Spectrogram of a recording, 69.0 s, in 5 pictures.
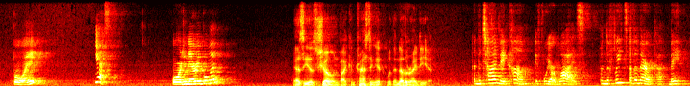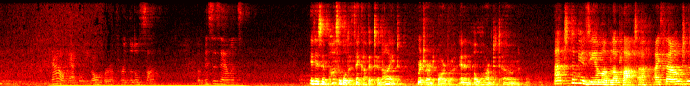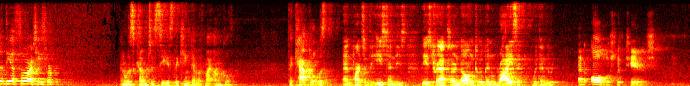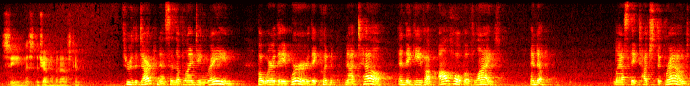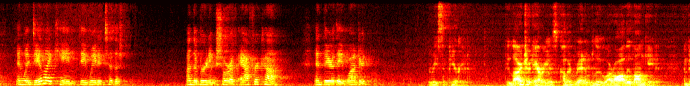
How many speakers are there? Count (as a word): ten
